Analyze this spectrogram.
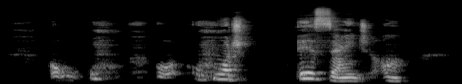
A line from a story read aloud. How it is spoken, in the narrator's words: demon groaned, reaching some infernal breaking point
